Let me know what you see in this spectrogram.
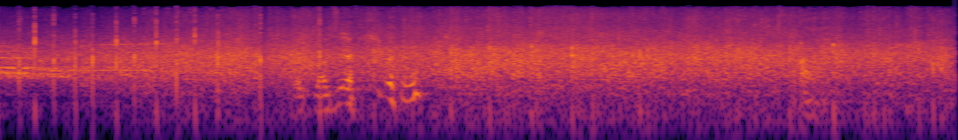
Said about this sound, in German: einen Applaus bitte.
